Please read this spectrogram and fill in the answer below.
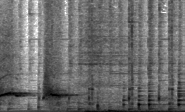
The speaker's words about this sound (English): Pe o insulă în Canare există un limbaj fluierat. Vei veni pe insulă și vei învăța acest limbaj. Everything we speak can be whistled.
